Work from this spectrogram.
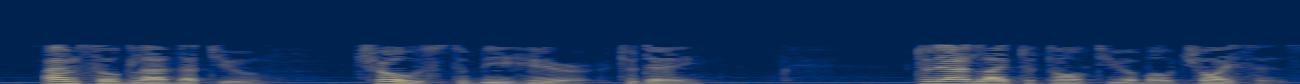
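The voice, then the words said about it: Jamaican accent. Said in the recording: “I think you'll quickly recognize his accent. is from Jamaica.”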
